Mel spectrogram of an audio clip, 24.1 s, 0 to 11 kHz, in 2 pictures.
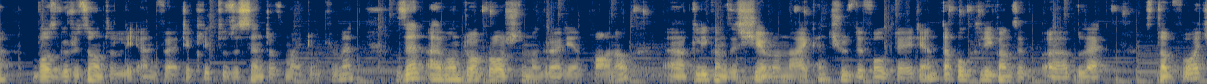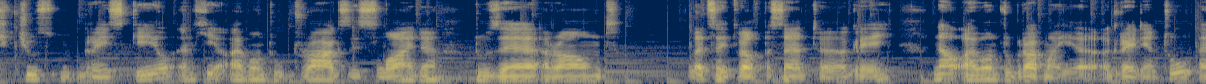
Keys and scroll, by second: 17.2-17.9 typing.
